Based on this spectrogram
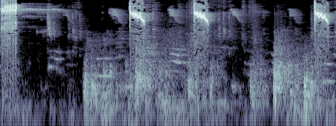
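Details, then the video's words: Female white-eye in breeding condition, molting, calls to males with a loud buzzy high burst, then three sharp descending whistles spaced over a second apart, with lower muffled knocks between the calls. "SUARA PLECI BIRAHI GACOR NGALAS"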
